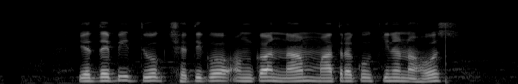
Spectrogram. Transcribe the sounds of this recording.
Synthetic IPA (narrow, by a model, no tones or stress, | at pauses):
jʌd̪epit̪joɡ̚t͡sʰet̪ikoʌŋkʌnamːat̪rʌkokinʌnʌɦos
